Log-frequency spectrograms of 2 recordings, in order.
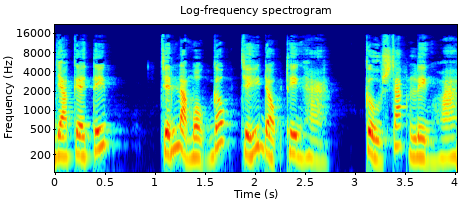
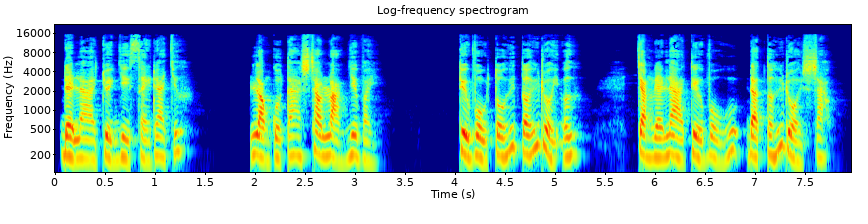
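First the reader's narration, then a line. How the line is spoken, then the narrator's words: Agitated troubled muttering. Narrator (Vietnamese): Sở Dương nhíu mày, đột nhiên trở nên tâm phiền ý loạn, không chế không nổi tâm tình muốn phát tiết, hắn lẩm bẩm nói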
